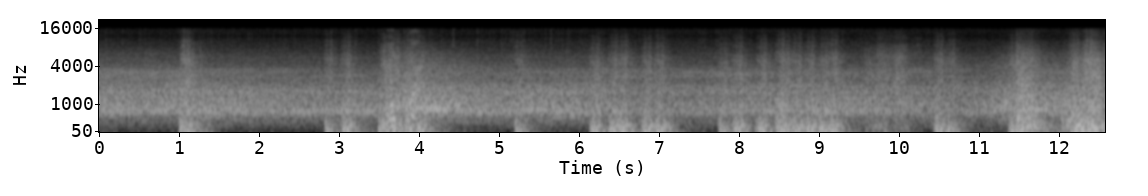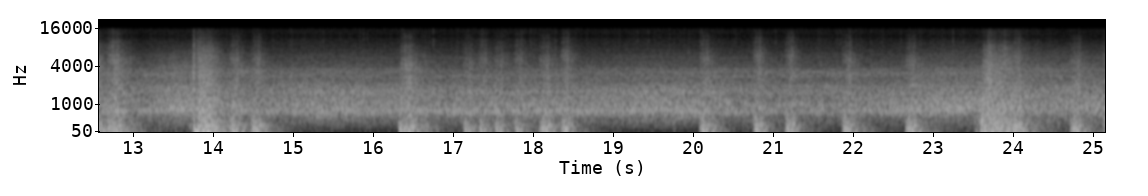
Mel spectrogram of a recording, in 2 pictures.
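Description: Bodies slam onto a wrestling ring mat with heavy thuds.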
